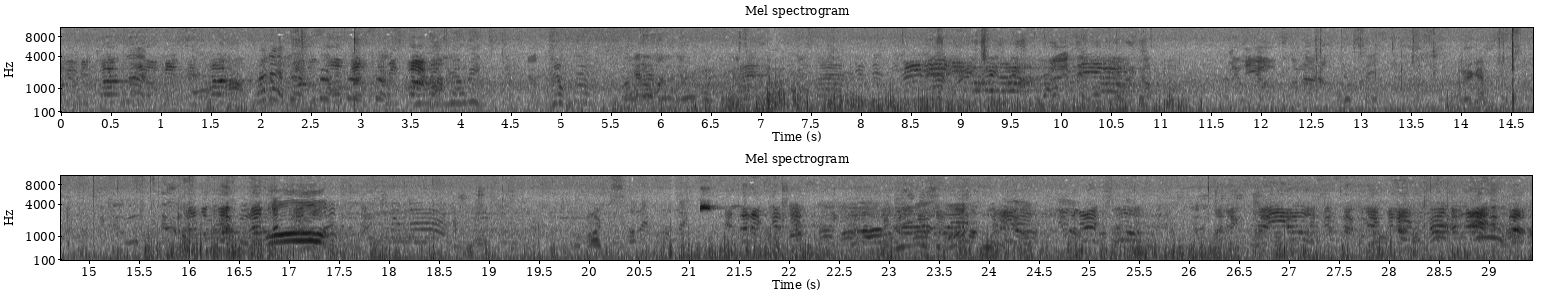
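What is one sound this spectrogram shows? Adult spectators talk and call out nearby, outdoors.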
